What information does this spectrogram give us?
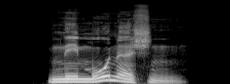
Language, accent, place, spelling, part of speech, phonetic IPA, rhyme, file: German, Germany, Berlin, mnemonischen, adjective, [mneˈmoːnɪʃn̩], -oːnɪʃn̩, De-mnemonischen.ogg
- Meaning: inflection of mnemonisch: 1. strong genitive masculine/neuter singular 2. weak/mixed genitive/dative all-gender singular 3. strong/weak/mixed accusative masculine singular 4. strong dative plural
